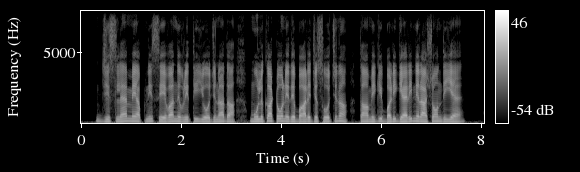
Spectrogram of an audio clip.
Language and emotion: Dogri, sad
